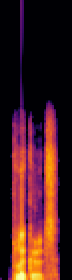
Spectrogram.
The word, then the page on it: plicate: British English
